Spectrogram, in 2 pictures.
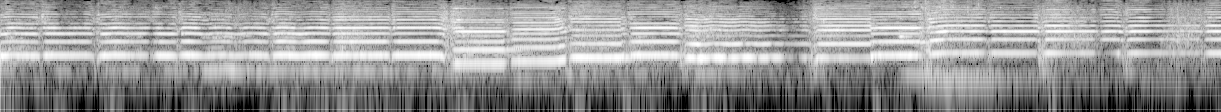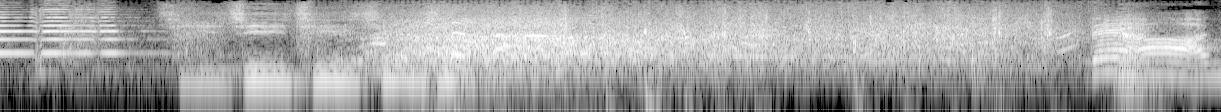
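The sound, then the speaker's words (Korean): A bright, stepping musical jingle plays for several seconds, then gives way to a loud, dense wash of audience applause and clapping welcoming a guest to the show, continuing steadily to the end. “어서 오세요. 박수 부탁드리겠습니다.”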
